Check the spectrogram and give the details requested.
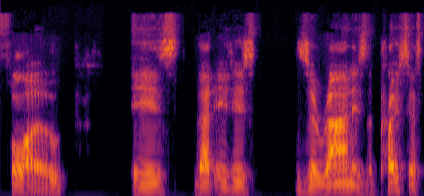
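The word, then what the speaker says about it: Ziran (自然): And then next up is Ziran. I hope I'm pronouncing that right. – Very good pronunciation. Yes, Ziran.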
